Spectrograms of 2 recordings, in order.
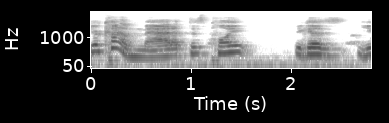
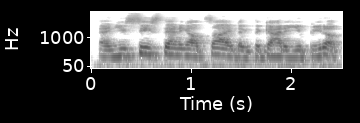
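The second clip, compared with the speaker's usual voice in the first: usual speaking voice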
